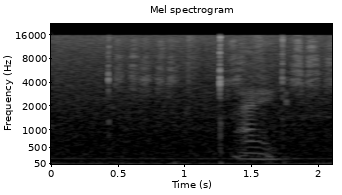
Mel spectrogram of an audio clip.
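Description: Faint taps and scratches of a pen writing on a tablet, a few separate light clicks, over a steady low hum.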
